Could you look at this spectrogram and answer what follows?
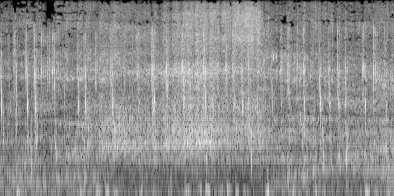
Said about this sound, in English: The bat crawls out of the bell and across its mossy surface like a squirrel. It opens its mouth wider than is polite and emits a clicking sound.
